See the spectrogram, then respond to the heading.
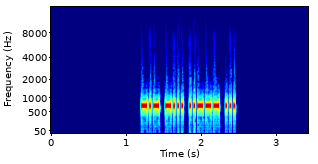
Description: Morse code, heard as a keyed tone, about 42 wpm, 700 Hz. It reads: KB2S
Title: K1USN SST QSO Practice - 45wpm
